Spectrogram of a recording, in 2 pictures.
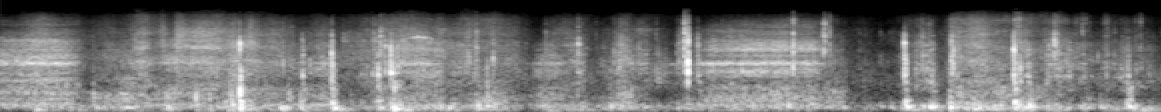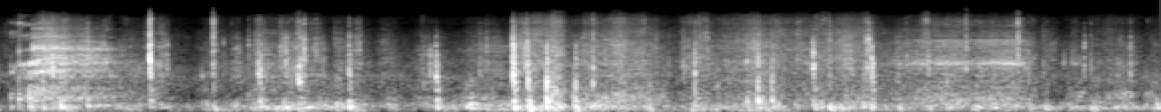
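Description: Irregular clicks, knocks and scraping of hands working plastic trim and an electrical connector under a car's dashboard, mixed with rustling from the camera being handled.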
